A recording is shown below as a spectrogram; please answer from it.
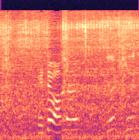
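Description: Outdoor street noise: a steady low rumble of road traffic, with a voice calling out briefly about a second in and again near the end.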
